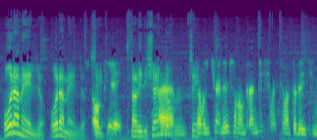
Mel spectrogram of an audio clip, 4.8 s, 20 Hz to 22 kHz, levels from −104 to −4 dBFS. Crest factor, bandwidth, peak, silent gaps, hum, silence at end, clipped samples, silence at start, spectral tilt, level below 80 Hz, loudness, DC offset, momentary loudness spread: 20 dB; 13 kHz; -4 dBFS; none; none; 0 s; under 0.1%; 0.05 s; -5.5 dB/octave; -54 dBFS; -23 LUFS; under 0.1%; 10 LU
